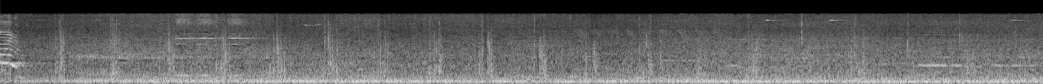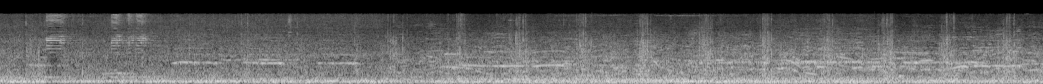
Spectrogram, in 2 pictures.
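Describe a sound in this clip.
A busy crowd murmurs outdoors.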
